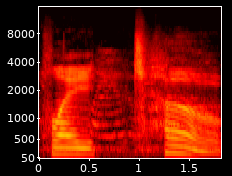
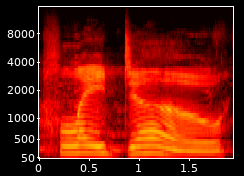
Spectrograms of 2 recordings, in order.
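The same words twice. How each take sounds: First: PLATO split in two, crisp t, "play... toe"; correct name demo. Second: PLAY-DOH drawn out with a clear d, "play-dough"; wrong name demo. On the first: Teacher correcting students on the philosopher's name, syllable-by-syllable pronunciation. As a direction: sound out PLATO slowly with a true t. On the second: Teacher correcting students on the philosopher's name, exaggerated wrong version. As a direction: stretch PLAY-DOH slowly, stressing the d sound. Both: Shown as a demonstration. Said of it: "not Play-Doh".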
